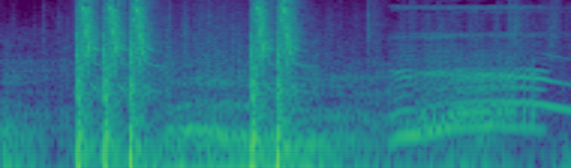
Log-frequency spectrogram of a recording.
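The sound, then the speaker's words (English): Gunfire rings out in a zombie-shooting video game as two quick bursts of sharp, loud shots fire in succession. A low, wavering groaning tone follows, with the game's background hum running underneath. “So we're just kind of running around shooting zombies.”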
